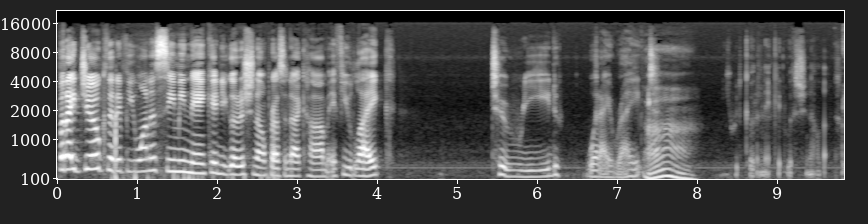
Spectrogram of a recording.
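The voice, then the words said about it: Slight Midwest American accent. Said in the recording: “Why the Midwest accent? ... I pick up a little.”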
